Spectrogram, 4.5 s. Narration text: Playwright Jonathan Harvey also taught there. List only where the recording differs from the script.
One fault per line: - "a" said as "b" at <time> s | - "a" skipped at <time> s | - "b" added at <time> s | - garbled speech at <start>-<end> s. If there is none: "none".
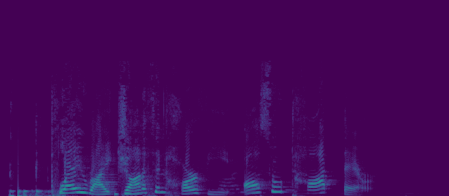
none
